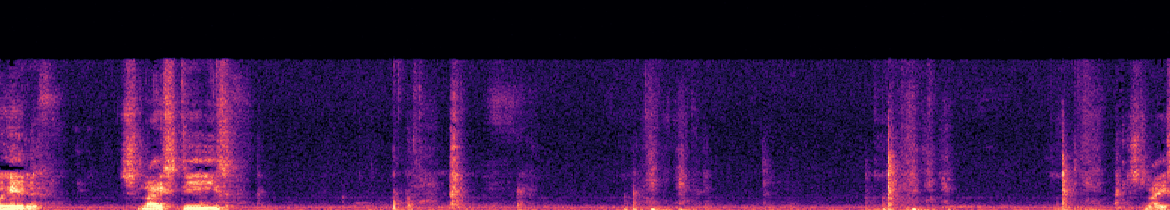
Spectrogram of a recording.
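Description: A knife chops through food onto a cutting board.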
